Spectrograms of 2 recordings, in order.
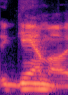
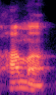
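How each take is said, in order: First: It starts with a hard English G sound. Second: It starts with a rasping, throaty H-like sound.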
